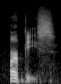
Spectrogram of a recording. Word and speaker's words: harpies: first round of mid haries will come up harpies is how you say that that haries bastet rotated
